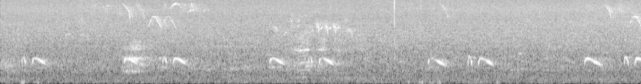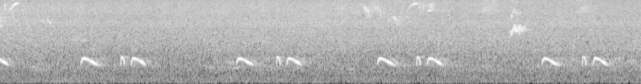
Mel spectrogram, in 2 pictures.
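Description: A bird calling over and over: a short down-slurred whistled note followed by a quick pair of the same notes, the group repeated about every two seconds. Faint high chirps from other birds come in now and then.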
